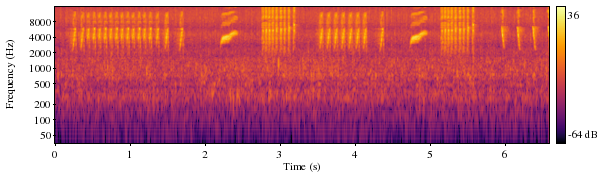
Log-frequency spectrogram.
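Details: Bulbul singing clearly on a tutor recording for other birds. Fast trains of high, buzzy, pulsed chirps are broken twice by a sharp upswept whistle, followed by dense noisy bursts and spaced ticks at the end.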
